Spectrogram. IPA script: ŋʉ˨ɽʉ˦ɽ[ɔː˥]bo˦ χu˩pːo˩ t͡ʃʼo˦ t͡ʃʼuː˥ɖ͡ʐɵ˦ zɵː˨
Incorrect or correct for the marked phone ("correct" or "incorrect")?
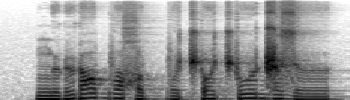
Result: correct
